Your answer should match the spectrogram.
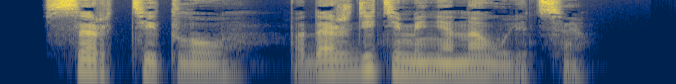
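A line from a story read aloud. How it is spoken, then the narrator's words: Icy tone. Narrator (Russian): ледяным тоном произнес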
